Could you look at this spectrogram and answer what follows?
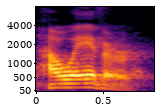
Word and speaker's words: however: qui signifie qu'en fait, c'est un accent tonique secondaire. Donc, il y a tout de même une petite impulsion au démarrage, si je puis dire, mais on a la vraie impulsion sur la seconde syllabe.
